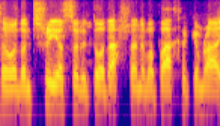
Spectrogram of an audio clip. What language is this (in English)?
Welsh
